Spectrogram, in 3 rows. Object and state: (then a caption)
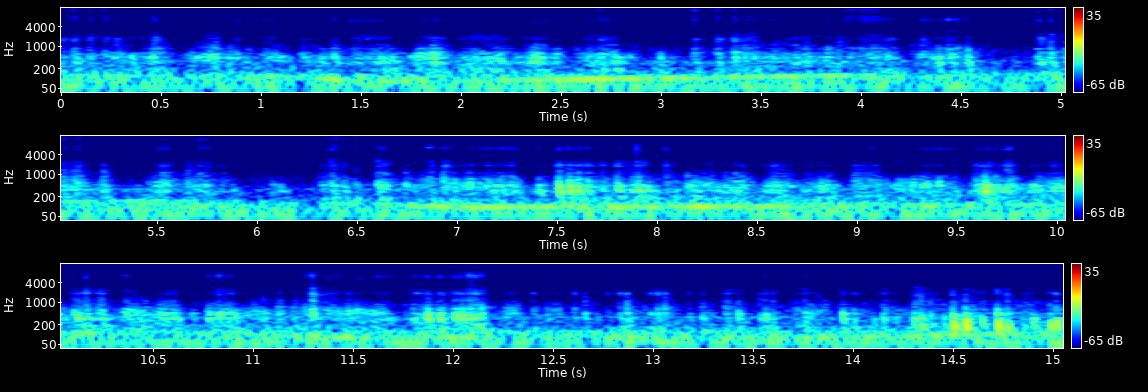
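Rubber shoe sole. Long nails tap and scratch the tread pattern of a pink rubber Jordan 1 High "Washed Pink" sneaker outsole held vertically. The result is a quiet, dense, continuous patter of soft, dull taps and scrapes, weighted toward the low end, with a few slightly sharper clicks near the end.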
